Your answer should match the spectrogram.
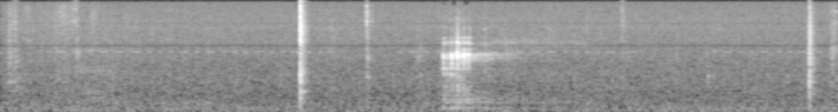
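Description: Handling of small plastic model-kit parts: one sharp click a little over two seconds in, a faint tick, then a brief rustle about a second later.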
